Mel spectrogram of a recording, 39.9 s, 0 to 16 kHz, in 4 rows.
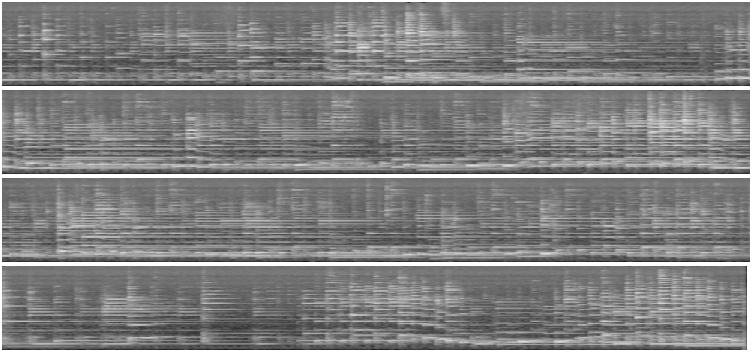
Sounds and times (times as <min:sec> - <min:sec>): Ukulele: 0:00.0 - 0:39.8.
